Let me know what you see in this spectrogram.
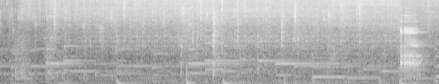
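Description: Coconut oil sizzling steadily in a nonstick pan around mustard seeds, dried red chillies, curry leaves and green chillies, with a few soft knocks. About four seconds in, chopped onion is tipped into the hot oil and the sizzle briefly surges.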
